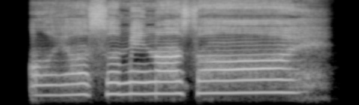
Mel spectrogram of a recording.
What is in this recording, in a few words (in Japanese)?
おやすみなさ～い 幼女 高音域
